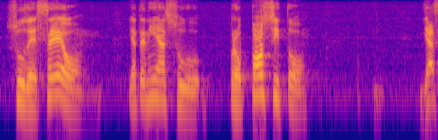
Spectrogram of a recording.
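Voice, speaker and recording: A man's voice: a little high, fairly bright tone. A man with a Salvadoran accent preaching a sermon in a conversational way, telling folksy stories and checking in with tag questions.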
